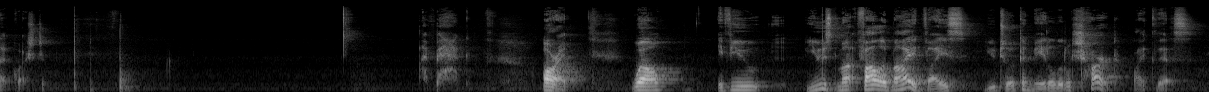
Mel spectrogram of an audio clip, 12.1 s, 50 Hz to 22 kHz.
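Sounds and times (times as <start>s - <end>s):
man whispering: 4.2s - 4.8s.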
